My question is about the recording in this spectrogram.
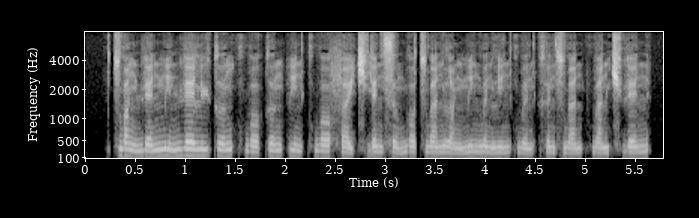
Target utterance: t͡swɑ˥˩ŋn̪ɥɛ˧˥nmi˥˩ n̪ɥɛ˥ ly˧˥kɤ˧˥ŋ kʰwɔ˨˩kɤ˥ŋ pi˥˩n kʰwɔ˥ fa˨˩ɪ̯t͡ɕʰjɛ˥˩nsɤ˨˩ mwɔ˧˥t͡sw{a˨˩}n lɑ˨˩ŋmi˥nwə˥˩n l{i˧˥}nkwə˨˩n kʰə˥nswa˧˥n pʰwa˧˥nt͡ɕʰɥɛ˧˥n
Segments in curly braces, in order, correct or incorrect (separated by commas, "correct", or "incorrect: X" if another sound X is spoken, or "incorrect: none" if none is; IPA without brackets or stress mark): incorrect: a˧˥, correct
